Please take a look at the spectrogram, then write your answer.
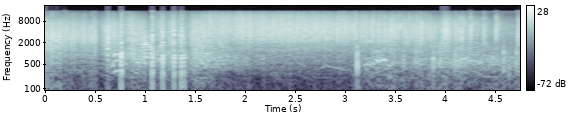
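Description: Fireworks at a 2011 July 4th show crackle and pop in a quick cluster of sharp bursts, followed by a sustained fizzing crackle, while people talk nearby.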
